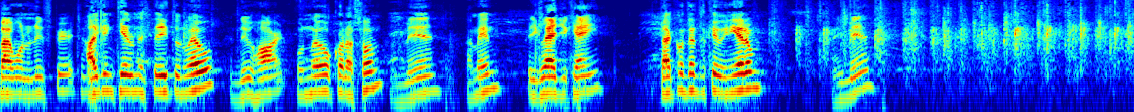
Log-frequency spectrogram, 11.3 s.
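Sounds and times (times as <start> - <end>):
speech: 0.0 - 8.9
congregation clapping at an evening bilingual church service: 6.7 - 11.3.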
